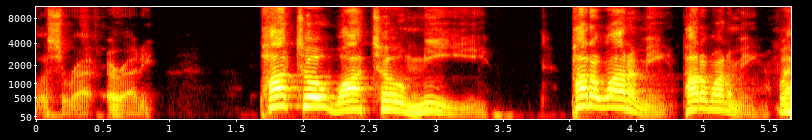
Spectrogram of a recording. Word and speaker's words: Potawatomi: Or you're saying spread it out. Potawatomi. Like that. Say it like that. Okay. You ready? Potawatomi.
